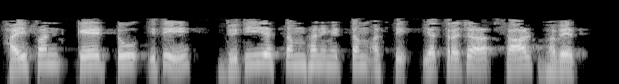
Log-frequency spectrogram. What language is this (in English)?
Sanskrit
